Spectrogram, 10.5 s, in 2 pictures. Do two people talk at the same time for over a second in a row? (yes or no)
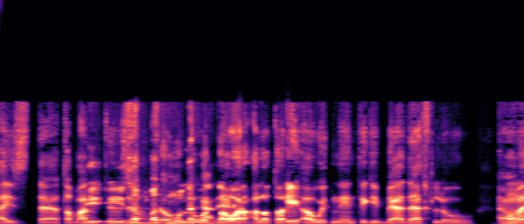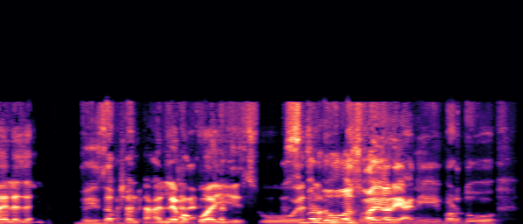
yes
